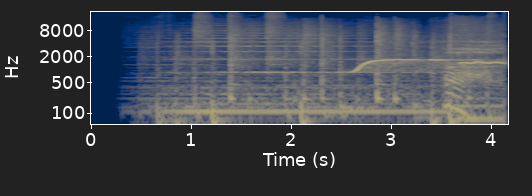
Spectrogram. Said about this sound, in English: Goddamn, I fucking love whistling. I love songs that have whistling in it.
